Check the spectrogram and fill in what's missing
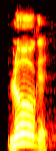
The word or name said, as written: looge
